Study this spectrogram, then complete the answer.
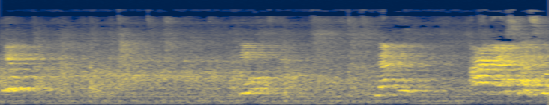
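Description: A woman speaks to a dog in short, upbeat bursts nearby.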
